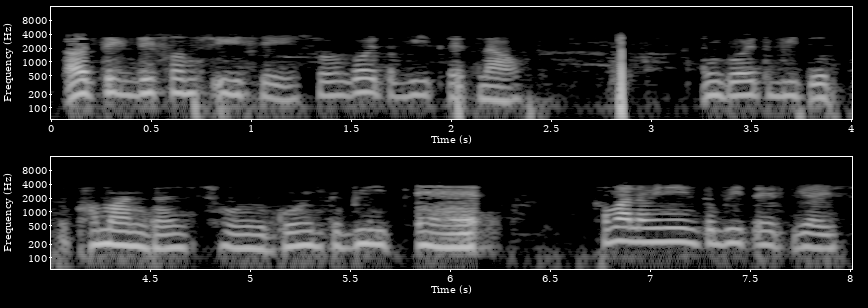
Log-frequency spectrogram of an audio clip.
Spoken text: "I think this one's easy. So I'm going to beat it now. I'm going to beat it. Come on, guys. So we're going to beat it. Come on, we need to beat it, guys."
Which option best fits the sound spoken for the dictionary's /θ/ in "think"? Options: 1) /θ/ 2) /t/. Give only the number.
2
